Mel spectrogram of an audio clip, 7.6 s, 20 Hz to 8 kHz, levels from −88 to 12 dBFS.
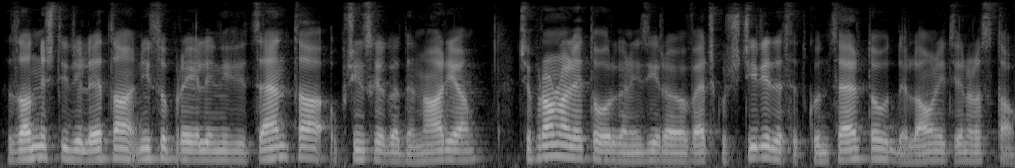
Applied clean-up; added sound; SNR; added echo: none; none; none; none.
